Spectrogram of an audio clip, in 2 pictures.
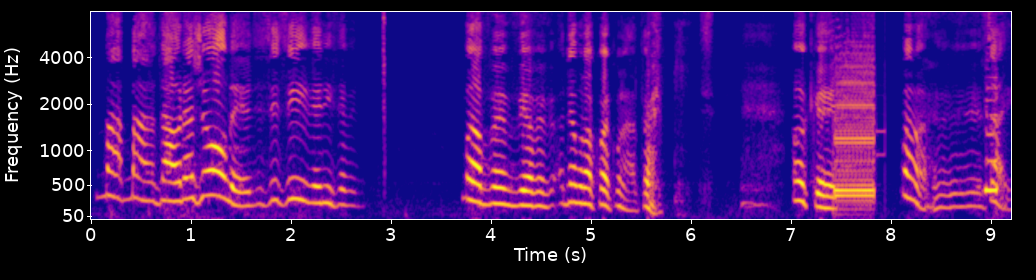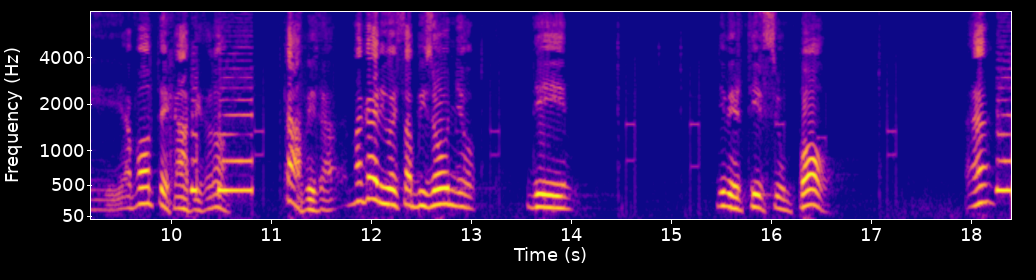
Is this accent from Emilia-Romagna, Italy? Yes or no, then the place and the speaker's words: no; Tuscany, Italy; now in Campania, Italy; Noi siamo toscani.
